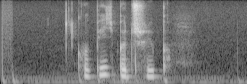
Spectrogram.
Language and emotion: Russian, neutral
